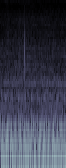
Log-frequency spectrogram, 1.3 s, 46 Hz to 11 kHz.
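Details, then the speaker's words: Salvage 2006 GMC Yukon Denali started on a jumper box: deep, steady V8 idle rumble with an even beat, no knocks, ticks, misses or quivering; running smoothly. "yes she seems to be running pretty good she's a little dirty no abnormal noises you can see she's not really quivering running nice and smooth as to what you want to hear"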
